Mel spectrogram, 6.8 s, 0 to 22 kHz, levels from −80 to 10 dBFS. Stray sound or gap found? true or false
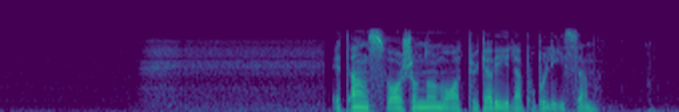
false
